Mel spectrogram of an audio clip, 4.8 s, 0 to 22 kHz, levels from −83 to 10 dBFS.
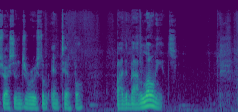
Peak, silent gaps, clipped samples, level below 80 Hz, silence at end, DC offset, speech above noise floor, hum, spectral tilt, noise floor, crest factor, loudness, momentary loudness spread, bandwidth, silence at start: -10 dBFS; none; under 0.1%; -64 dBFS; 0 s; under 0.1%; 32 dB; none; -5 dB/octave; -62 dBFS; 22 dB; -31 LUFS; 21 LU; 16 kHz; 0 s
